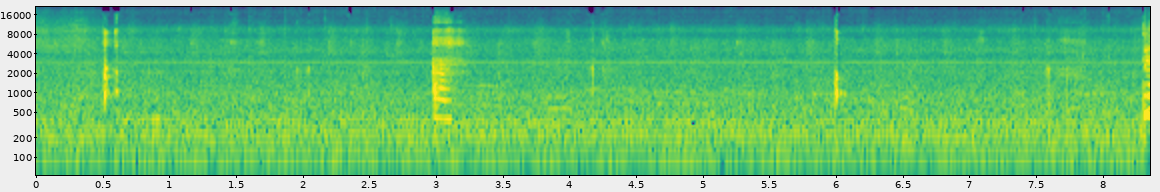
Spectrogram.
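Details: Infant on day 130, described as hungry: brief sharp catches about every three seconds, four in eight seconds, over soft background noise; infant hiccups.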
